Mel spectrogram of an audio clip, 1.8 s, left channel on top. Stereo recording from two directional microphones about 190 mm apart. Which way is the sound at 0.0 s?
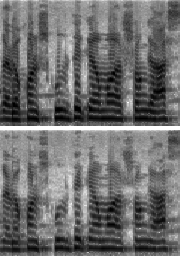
20° left (ahead or behind).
